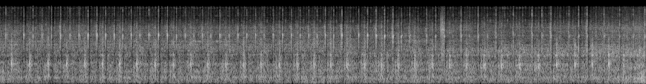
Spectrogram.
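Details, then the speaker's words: 1996 Audi A4 2.6 V6 petrol: knock almost inaudible at low revs but heard at 2000 rpm; sharp, regular metallic ticking, several a second, sits above a quiet idle. Cylinder to be found by pulling plug wires; source not yet found. "при малых оборотах стука практически не слышно набираем обороты 2000 оборотов ток слышим"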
